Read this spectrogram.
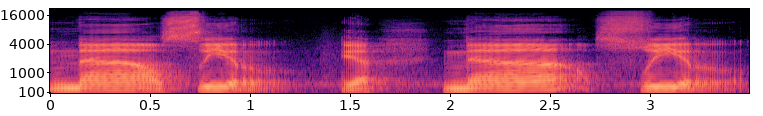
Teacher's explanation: ro-nya tetap tersenyum ya karena huruf tipis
